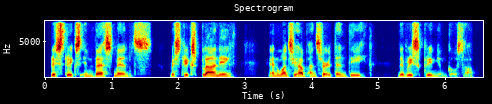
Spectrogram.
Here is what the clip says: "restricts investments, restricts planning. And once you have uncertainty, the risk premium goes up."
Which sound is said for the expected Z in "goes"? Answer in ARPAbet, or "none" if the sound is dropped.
S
